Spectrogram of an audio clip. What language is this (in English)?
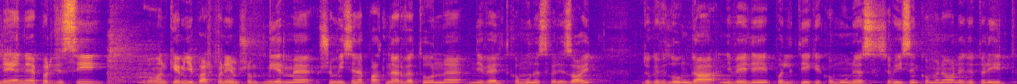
Romanian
